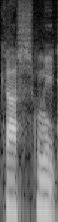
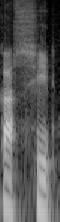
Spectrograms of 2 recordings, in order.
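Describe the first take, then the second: First: The word is said with an m sound. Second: The word is said without an m sound. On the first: This follows the Sanskrit rule. "এখানে হয়েছে কি কাশ্মীর" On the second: This follows the Bengali spelling rule. "Bangla অনুসারে, হওয়ার কথা ছিল কাশির"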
